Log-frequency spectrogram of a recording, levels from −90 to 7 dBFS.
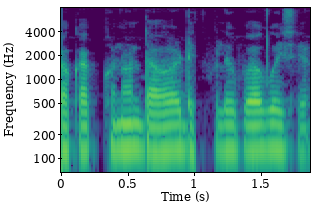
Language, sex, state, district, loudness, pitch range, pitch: Assamese, male, Assam, Hailakandi, -18 LUFS, 125-130 Hz, 130 Hz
